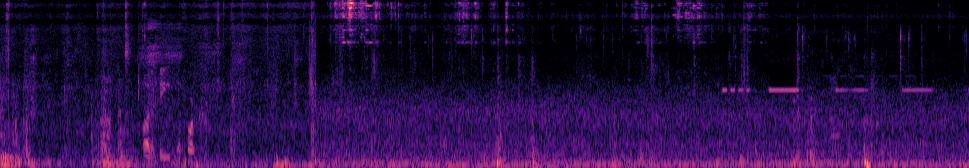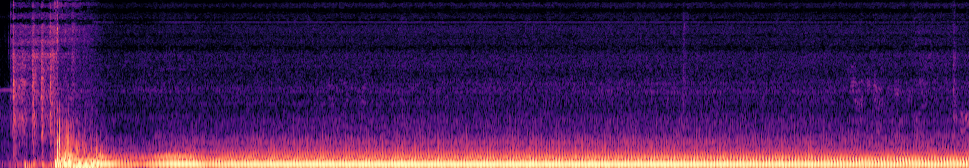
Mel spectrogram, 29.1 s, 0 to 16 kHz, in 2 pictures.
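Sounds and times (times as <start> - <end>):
car engine starting: 14.6 - 29.0
car engine idling: 14.8 - 29.0.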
